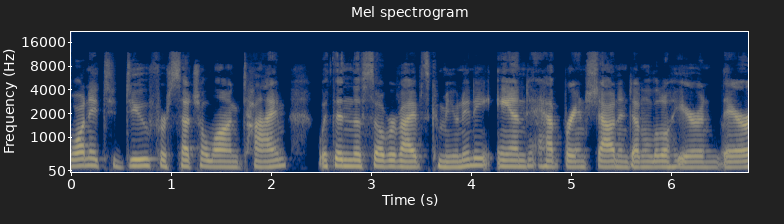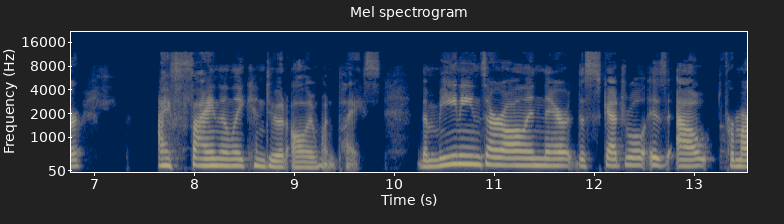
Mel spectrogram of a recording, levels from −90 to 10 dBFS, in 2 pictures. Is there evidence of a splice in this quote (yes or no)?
yes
